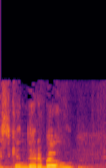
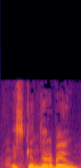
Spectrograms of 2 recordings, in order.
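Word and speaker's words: Skënderbeu: Esa serie se estaría definiendo desde el punto penal y el Dinamo de Zagreb vence 2-1 al Skenderbeu, el equipo de Albania. Muy lindo, ¿cómo se llama? Skenderbeu. Muy bien. – Skenderbeu. – Ha encontrado Muy buena pronunciación.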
